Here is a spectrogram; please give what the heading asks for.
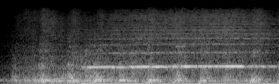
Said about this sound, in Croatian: Pisak čirine lokomotive, oblaci pare i uskotračna pruga rijetko se mogu vidjeti i doživjeti kao turistička atrakcija.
